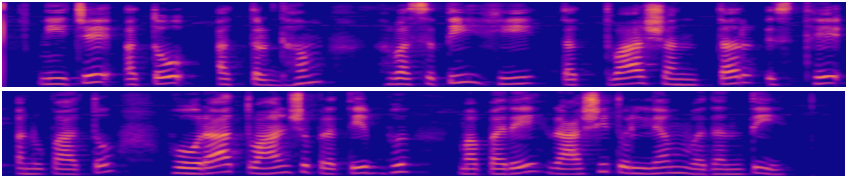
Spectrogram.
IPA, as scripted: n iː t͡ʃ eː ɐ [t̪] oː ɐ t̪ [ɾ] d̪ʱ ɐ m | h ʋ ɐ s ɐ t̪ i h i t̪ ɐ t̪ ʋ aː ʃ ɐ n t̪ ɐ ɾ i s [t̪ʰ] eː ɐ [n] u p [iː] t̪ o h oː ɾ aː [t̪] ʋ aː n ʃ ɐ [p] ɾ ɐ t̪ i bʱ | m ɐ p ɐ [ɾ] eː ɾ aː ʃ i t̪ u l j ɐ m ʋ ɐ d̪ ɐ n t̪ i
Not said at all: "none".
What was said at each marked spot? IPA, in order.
t̪, ɾ, t̪ʰ, n, aː, t̪, p, ɾ

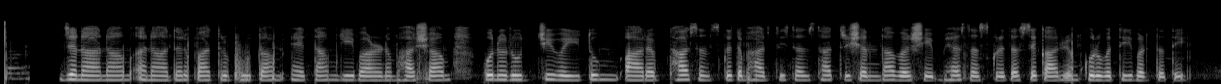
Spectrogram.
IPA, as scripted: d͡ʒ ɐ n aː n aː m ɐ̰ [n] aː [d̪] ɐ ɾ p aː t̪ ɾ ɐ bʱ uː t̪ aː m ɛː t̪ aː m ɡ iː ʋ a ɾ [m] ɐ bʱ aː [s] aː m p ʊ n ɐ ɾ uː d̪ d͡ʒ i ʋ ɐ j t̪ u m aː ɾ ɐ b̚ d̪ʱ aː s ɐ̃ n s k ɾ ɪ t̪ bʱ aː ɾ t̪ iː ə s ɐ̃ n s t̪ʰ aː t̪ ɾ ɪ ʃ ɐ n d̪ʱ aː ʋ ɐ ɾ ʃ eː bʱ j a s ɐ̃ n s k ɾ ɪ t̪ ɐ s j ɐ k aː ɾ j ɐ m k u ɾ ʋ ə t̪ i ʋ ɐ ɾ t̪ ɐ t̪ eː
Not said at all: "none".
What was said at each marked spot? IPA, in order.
n, d̪, ɳ, ʃ

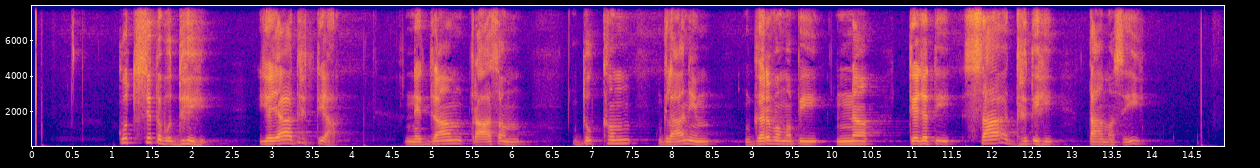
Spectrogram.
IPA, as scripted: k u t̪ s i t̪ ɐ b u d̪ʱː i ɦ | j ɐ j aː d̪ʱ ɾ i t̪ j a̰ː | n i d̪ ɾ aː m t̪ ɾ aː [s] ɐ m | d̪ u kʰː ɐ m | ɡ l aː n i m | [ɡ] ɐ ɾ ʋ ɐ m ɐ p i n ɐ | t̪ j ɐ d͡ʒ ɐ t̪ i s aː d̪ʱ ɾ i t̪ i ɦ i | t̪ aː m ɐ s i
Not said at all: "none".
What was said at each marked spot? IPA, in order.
s, ɡ

